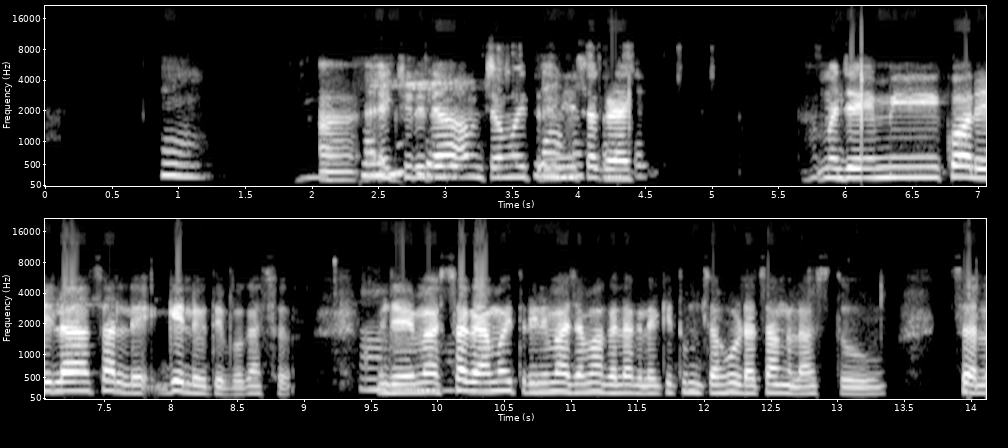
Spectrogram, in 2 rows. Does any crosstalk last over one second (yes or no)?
yes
